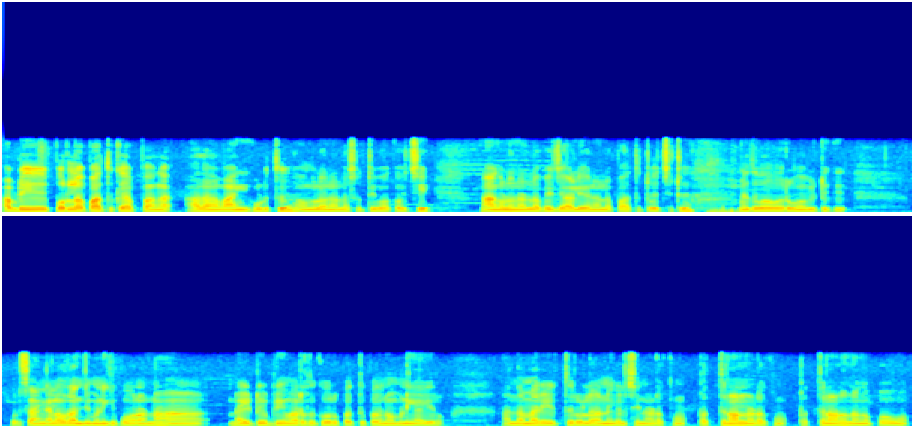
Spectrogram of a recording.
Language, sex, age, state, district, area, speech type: Tamil, female, 30-45, Tamil Nadu, Thoothukudi, urban, spontaneous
